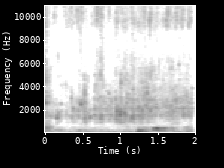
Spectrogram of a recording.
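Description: Faint trickle of water being poured from a plastic bottle through a plastic funnel into an industrial steam iron's water tank.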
